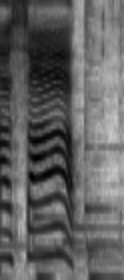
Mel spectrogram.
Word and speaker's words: ทราบ: เสียง พยัญชนะ อื่น คือ โทร ควบ กับ รอ ออก เสียง เป็น ซอ เช่น ทราบ อ่าน ว่า ทราบ และ ทรง อ่าน ว่า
